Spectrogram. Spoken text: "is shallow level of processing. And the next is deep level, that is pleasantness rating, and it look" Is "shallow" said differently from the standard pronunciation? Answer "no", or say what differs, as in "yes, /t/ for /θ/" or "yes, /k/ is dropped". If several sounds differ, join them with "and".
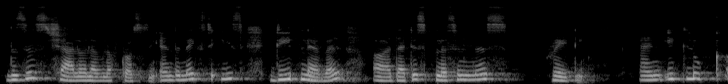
no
